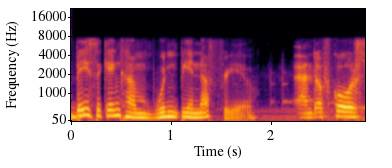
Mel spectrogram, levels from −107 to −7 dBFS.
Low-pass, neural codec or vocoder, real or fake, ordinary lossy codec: 7.2 kHz; vocoder, 44.1 kHz, 80 mel bands, Vocos; fake; Opus, 32 kbps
